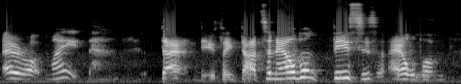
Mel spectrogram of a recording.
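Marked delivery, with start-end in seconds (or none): 0.0-0.8 put-on Australian accent, higher pitch. Asked by the other host to do the Australian accent, in an Australian accent. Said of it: "do the Australian accent".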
